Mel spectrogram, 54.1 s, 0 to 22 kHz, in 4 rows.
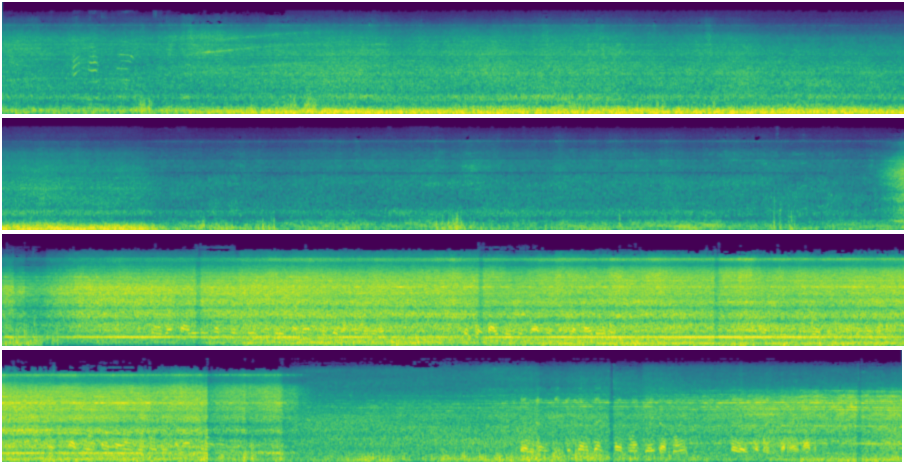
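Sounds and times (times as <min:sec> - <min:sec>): jet engines rumbling: 0:00.0 - 0:54.0
taxiing jet hiss and whine: 0:26.5 - 0:45.7, 0:48.4 - 0:53.8.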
